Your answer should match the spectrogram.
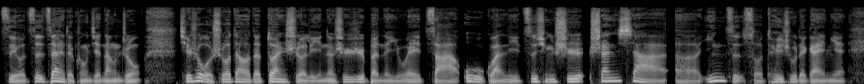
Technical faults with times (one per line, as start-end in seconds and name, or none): none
